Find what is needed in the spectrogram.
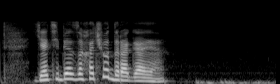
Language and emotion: Russian, positive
